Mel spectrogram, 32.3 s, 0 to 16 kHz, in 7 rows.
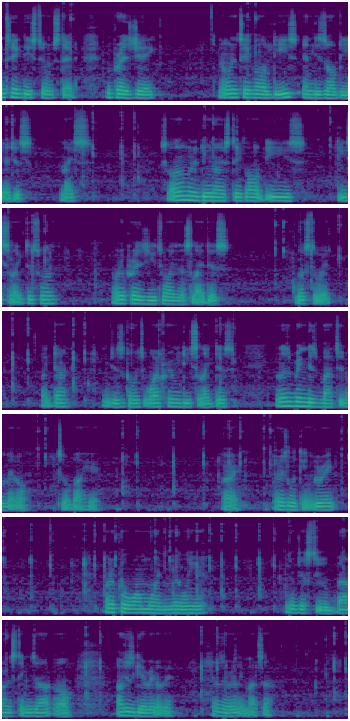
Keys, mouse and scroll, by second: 0.3-1.3 right drag, 2.6 j, 2.8-3.6 scroll up 1, 3.6 alt+right click, 4.1 x, 5.6-6.0 scroll down 1, 6.0-7.7 shift+middle drag, 6.2-6.6 scroll up 1, 7.7 alt+right click, 8.4 z, 9.4 ctrl+click, 10.0 shift+middle click, 10.4 z, 10.9 g, 13.3 shift+click, 13.5 scroll down 1, 13.6 Tab, 13.7-15.9 middle drag, 14.2 Tab, 14.6-15.1 scroll up 2, 15.4 z, 15.9 ctrl+click, 16.6 z, 17.1-19.4 middle drag, 17.6 g, 19.4 shift+click, 19.6 scroll down 1, 19.7 Tab, 20.4-22.3 shift+middle drag, 20.7 a, 21.5-21.8 scroll up 2, 22.3 right click, 22.6 g, 23.4 click, 23.6 scroll down 1, 23.7 Tab, 23.8-25.8 middle drag, 24.2 Tab, 24.2 scroll up 2, 25.3 ctrl+r, 25.8 click, 25.9 scroll down 1, 26.0-28.1 shift+middle drag, 26.6-26.9 scroll up 2, 27.5 ctrl+r, 28.1 right click, 28.6 ctrl+z, 30.3-32.3 middle drag, 30.3-30.7 scroll up 2, 31.2 ctrl+shift+z, 32.0 a.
